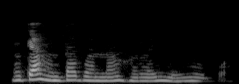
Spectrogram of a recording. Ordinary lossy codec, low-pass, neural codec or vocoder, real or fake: none; 7.2 kHz; none; real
